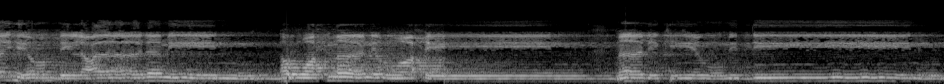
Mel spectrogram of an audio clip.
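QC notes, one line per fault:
2.87 to 4.44 s, input switched to a poorer device: the sound abruptly turns dull and boxy, with nothing above 6.6 kHz, its level shifts by around 5 dB, and a faint new background noise appears well beneath it. At 4.44 s the full brightness returns. The switch is seamless, with no gap at either edge. The likely cause is that the recording input briefly moved to a narrower-band microphone or headset path with its own tone and noise floor.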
